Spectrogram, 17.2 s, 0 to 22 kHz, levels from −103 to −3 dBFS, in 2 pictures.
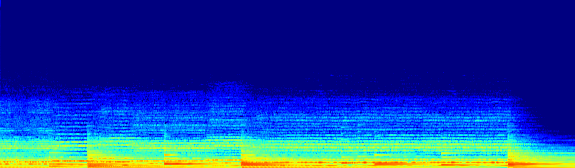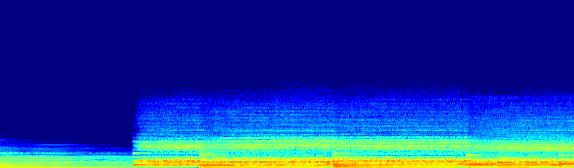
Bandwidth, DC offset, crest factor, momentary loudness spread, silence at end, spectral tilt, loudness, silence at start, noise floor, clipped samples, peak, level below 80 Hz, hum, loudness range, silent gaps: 7.8 kHz; under 0.1%; 16 dB; 13 LU; 0 s; -7.5 dB/octave; -27 LUFS; 0 s; -47 dBFS; under 0.1%; -10 dBFS; -58 dBFS; none; 5 LU; none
